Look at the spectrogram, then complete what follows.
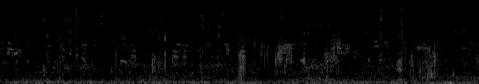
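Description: Ducks quacking faintly now and then among a flock of foraging poultry.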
